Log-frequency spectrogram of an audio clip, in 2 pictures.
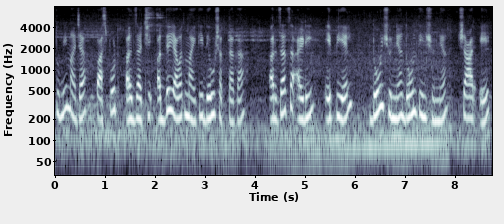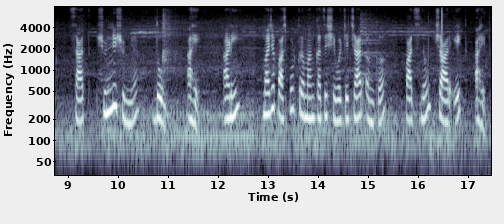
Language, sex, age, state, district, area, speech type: Marathi, female, 18-30, Maharashtra, Bhandara, rural, read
